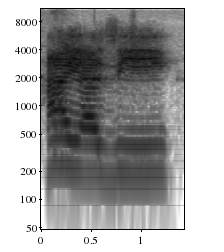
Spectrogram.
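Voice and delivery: high, drawn-out pet voice. Real, not acted. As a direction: coo at the cat with stretched vowels. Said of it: "in a baby voice".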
